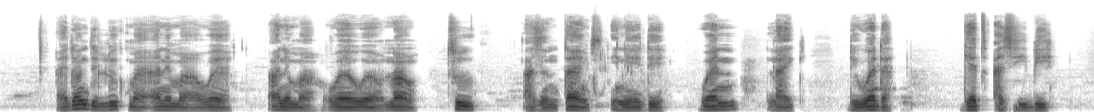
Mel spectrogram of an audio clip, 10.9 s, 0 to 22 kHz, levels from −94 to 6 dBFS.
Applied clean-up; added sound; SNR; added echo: none; Splash, splatter; 20 dB; none.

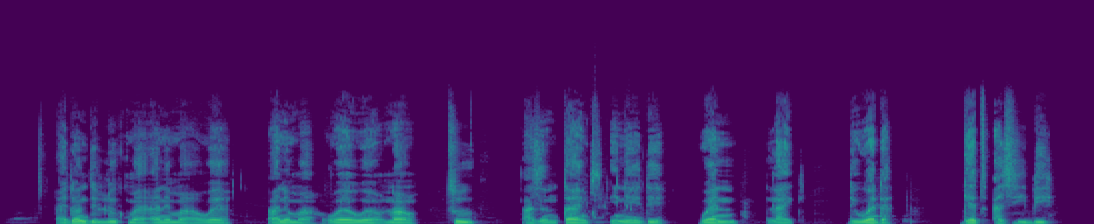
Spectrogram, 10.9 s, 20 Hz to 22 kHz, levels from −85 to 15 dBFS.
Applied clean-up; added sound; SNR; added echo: neural mask model RNNoise.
